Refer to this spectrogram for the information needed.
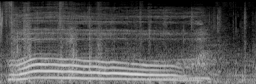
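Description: A single long, loud cow moo, low and drawn out for about two seconds, sagging slightly in pitch before it fades, with no talking over it.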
